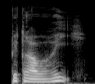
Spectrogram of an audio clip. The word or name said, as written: bedrageri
